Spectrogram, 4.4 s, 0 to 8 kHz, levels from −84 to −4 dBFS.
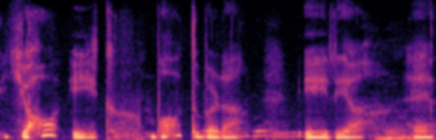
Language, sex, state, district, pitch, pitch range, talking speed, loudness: Hindi, female, Himachal Pradesh, Shimla, 190 Hz, 180-215 Hz, 80 wpm, -19 LUFS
